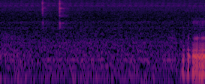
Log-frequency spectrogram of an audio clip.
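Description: Near silence: room tone, with two faint clicks about half a second in, from a computer mouse.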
